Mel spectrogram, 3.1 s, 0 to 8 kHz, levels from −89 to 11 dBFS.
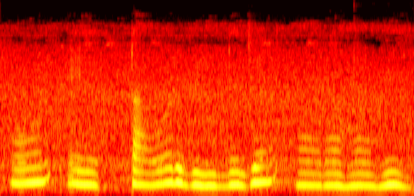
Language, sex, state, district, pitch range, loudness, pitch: Hindi, female, Uttar Pradesh, Saharanpur, 175-215 Hz, -14 LUFS, 190 Hz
